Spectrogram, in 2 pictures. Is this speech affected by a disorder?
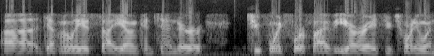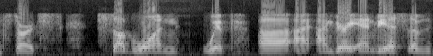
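No.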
